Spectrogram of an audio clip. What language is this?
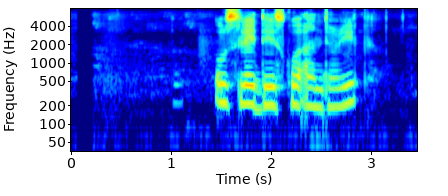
Nepali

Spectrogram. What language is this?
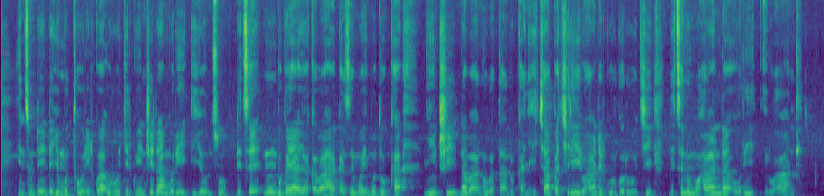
Kinyarwanda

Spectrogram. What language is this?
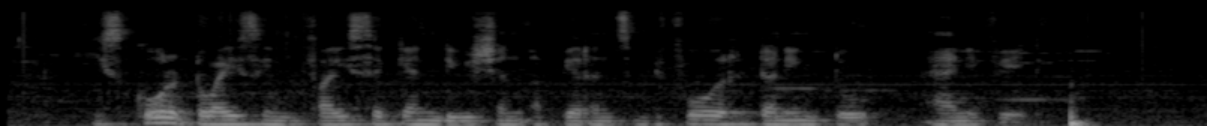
English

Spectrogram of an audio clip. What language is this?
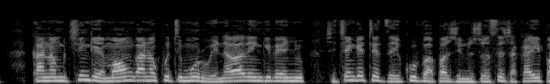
Shona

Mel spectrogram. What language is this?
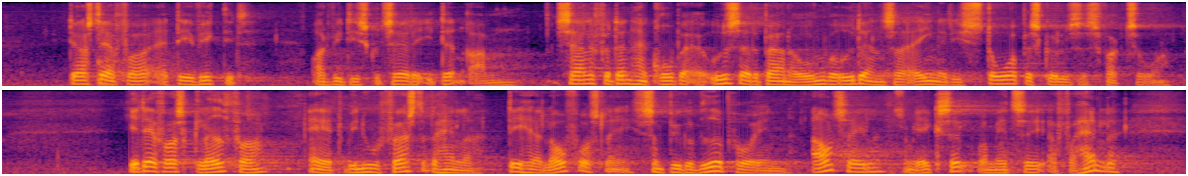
Danish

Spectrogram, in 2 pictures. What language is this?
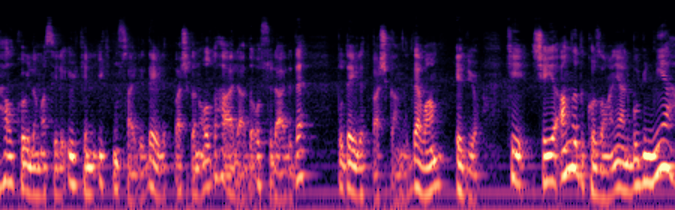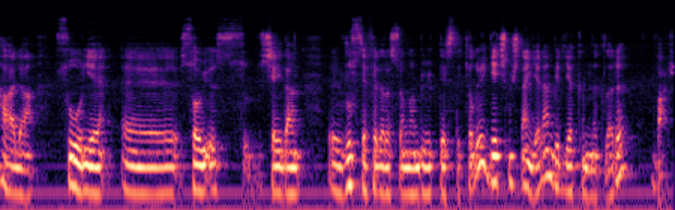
Turkish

